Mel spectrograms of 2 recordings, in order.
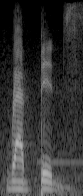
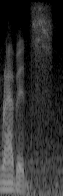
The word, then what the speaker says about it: Rabbids: Why is there rabbits here? I know they're made by Ubisoft. Rabbids. Raging Rabbids. No, it's not rabbit, it's actually rabbids.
